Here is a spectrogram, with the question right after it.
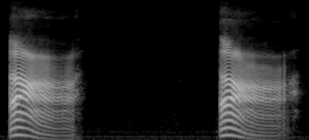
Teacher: the sound of Ein is a semi-continuous sound which means that it can be extended or made longer · the sound is not generated by pushing air out, but by vibrating your vocal cords. · The sound of ayn is a semi-continuous sound, which means that it can be extended or made longer. And while that is not the point when reciting the Quran, it is an indication that you're pronouncing the ayn correctly.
